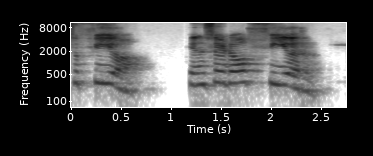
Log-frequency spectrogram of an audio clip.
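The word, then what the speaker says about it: vier: called dry dry then four is called fear fear we know that v has a four sound in german so fee ah r is not having raw sound here mostly what happens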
